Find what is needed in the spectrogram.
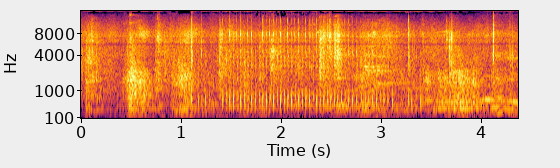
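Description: Bumps and knocks of a handheld camera being moved, then a steady buzz lasting about two seconds in the middle.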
